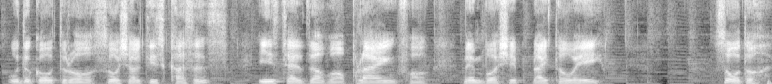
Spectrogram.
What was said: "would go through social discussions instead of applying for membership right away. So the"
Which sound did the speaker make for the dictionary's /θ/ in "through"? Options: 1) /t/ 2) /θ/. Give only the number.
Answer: 1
